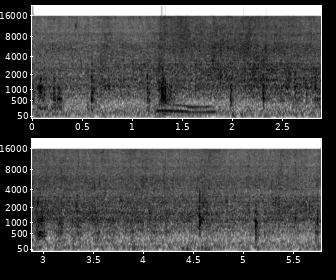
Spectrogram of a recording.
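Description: Chicken pieces sizzling steadily in hot oil in a non-stick frying pan, stirred continually with a wooden spatula that scrapes and taps against the pan.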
